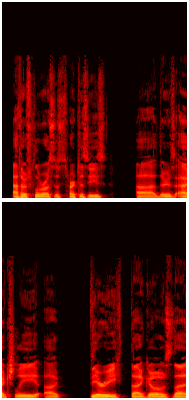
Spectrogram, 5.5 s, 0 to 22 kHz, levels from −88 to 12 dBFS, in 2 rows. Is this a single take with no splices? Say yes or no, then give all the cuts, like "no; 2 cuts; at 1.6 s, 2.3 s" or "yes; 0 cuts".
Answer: yes; 0 cuts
